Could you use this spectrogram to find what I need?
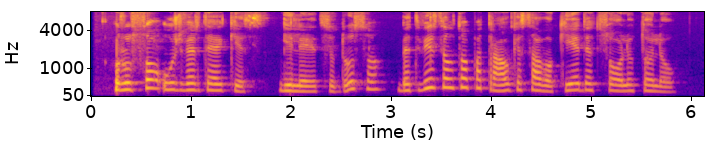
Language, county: Lithuanian, Vilnius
